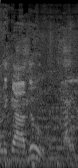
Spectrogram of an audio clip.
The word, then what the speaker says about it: ligado: In Spanish, it's o. Every single word that ends in an O in Portuguese is u. Tá ligado.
